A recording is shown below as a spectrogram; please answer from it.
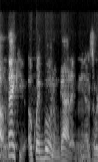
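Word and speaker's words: Okwuegbunam: he's like, oh yeah, that's actually pronounced Devin Okwegbunam. That's how you pronounce it. I'm like, oh, thank you, Okwegbunam.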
